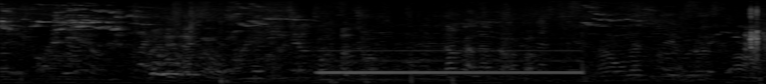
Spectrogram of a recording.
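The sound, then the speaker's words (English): A phone call's ringback tone sounds through the line while the caller waits for someone to pick up: one steady, two-second buzzing ring, fairly loud, over low background noise and faint voices, with a brief tonal blip just before. “Still ringing. Still ringing.”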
